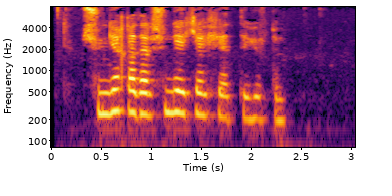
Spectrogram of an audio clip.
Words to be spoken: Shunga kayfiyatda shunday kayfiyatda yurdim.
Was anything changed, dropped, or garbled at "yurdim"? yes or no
no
